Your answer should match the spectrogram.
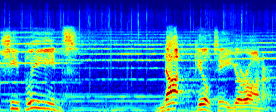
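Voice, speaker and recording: Male actor as courteous small-town defense lawyer; formal radio drama delivery, lively intonation, echoing hall. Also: fairly high pitch, slow, muffled recording, over music. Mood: firm. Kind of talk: old-time radio drama acting.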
